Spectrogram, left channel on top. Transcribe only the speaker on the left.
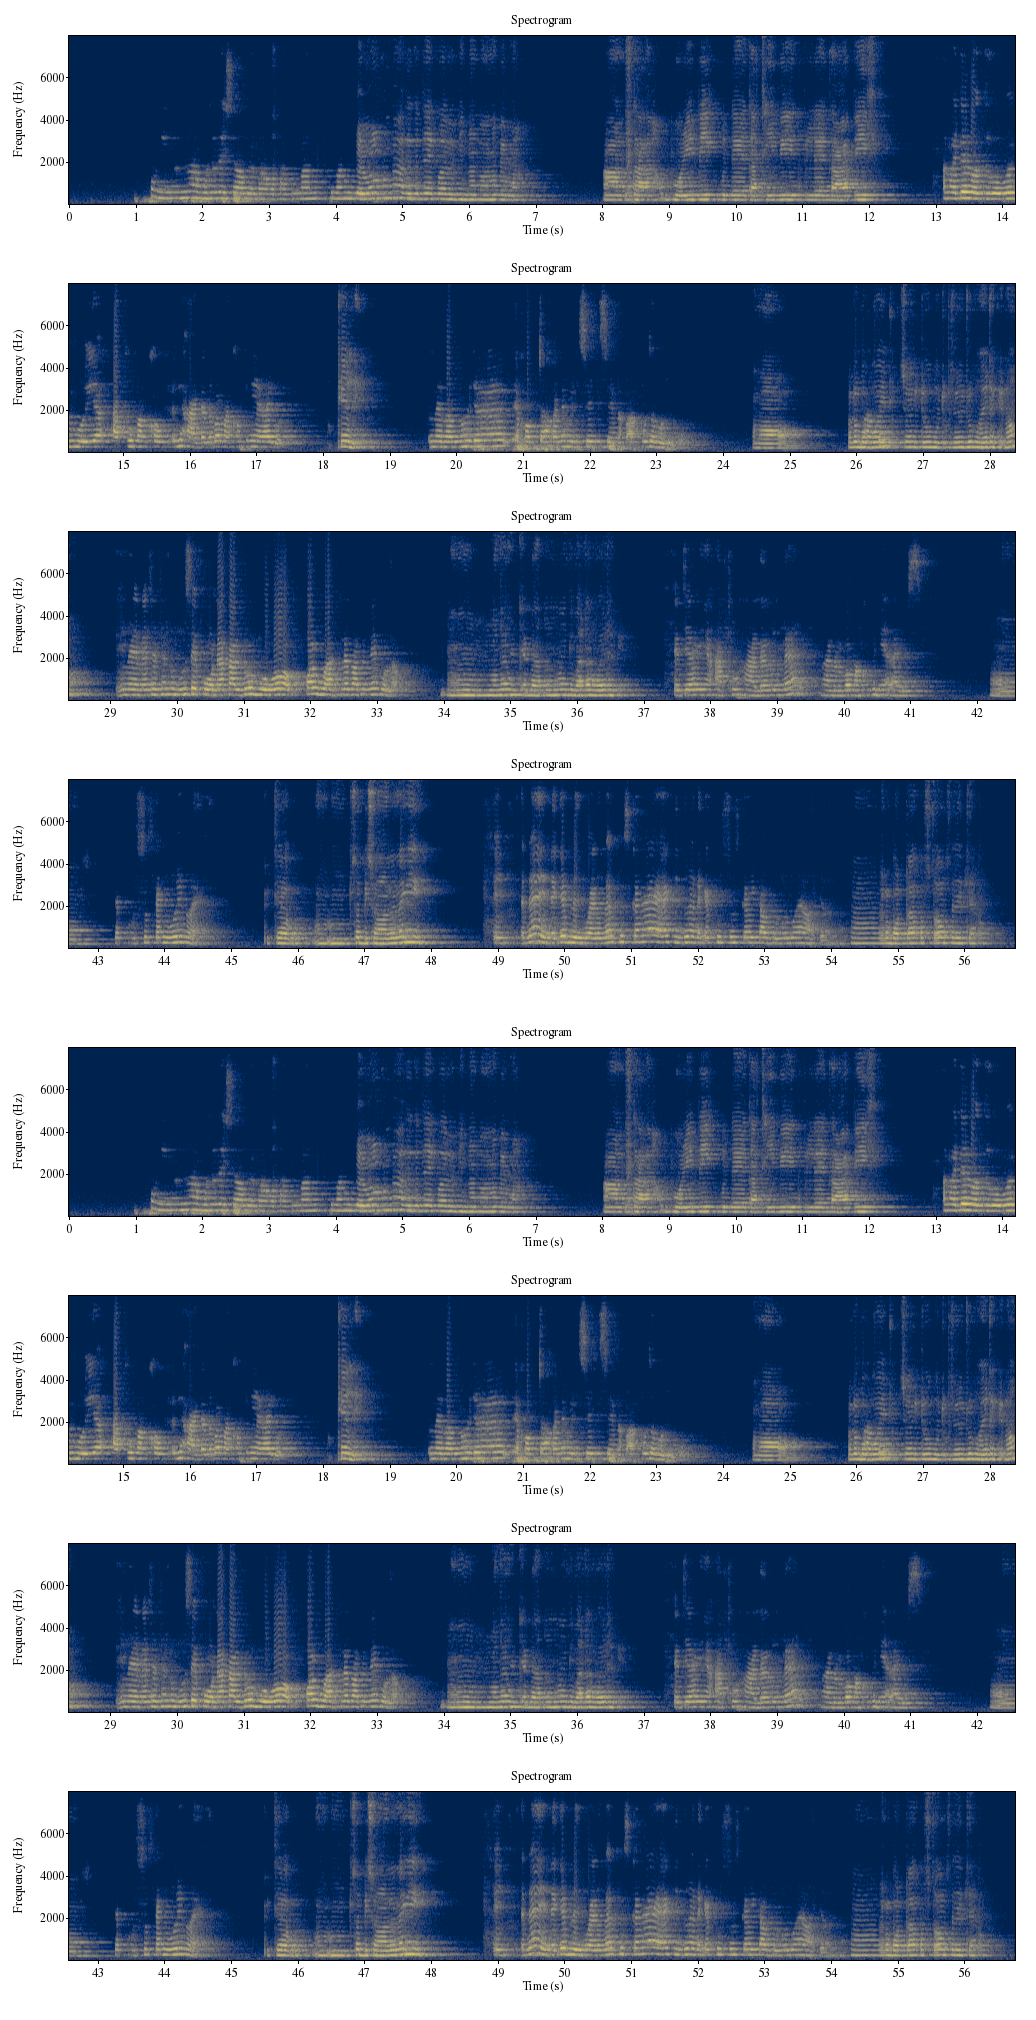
বেমাৰৰ কথা <unintelligible> মানে আজিকালি একে বিভিন্ন ধৰণৰ বেমা অঁ গা ভৰি বিষ বোলে গাঁঠি বিষ বোলে গা বিষ।
কেলে
অ' তহঁতৰ ববৌৰ
ইটো পিছত সিটো সেইটো পিছত সেইটো হৈয়ে থাকে ন?
উম মানে
কিবা এটা নহয় কিবা এটা হৈয়ে থাকে।
অ',
এতিয়া উম উম পিচে বিচনাতে নেকি?
উম, তহঁতৰ বৰ্তাৰ কষ্ট হৈছে তেতিয়া?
